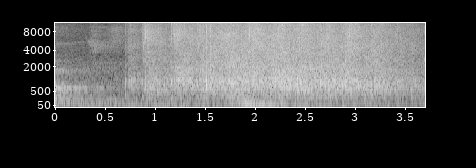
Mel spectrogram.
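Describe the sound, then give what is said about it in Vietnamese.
Buddhist lay followers at a Buddhist talk clap as a pledge, in dense, continuous applause that swells after a brief start and holds at a fairly loud level throughout. “để vượt qua được cái cái tình trạng nghịch lý này đó thì các quý phật tử hãy dâng cao tràng pháo tay để cam kết”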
